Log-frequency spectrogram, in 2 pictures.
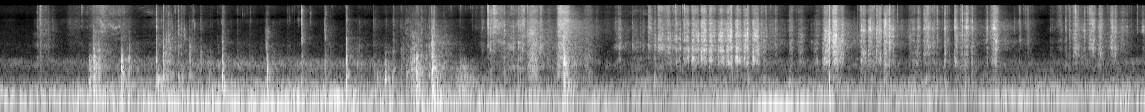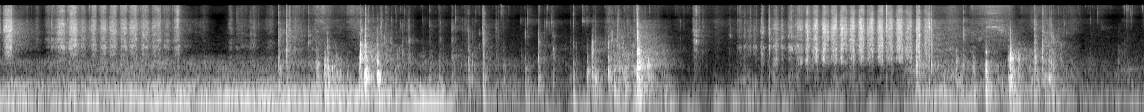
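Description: Hand scraping and rubbing on a scooter's metal drum-brake backing plate, in uneven bursts of scratchy hiss, with scattered sharp clicks of metal.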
